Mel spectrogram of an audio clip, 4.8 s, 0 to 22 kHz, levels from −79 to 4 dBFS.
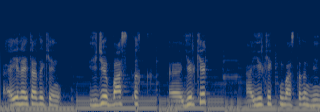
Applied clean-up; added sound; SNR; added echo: none; Bass guitar; 9 dB; none.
